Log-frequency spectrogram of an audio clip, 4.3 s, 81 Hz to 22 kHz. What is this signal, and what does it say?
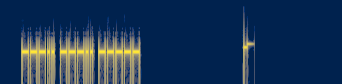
Morse code, heard as a keyed tone, about 44 wpm, 700 Hz. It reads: 880
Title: Numbers - 3-Digit 45wpm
